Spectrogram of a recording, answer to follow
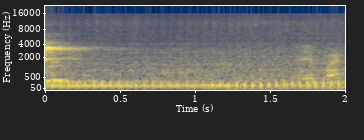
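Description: A small engine running steadily with a low, evenly pulsing hum. A high ringing tone fades out at the start, and a man's voice begins near the end.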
